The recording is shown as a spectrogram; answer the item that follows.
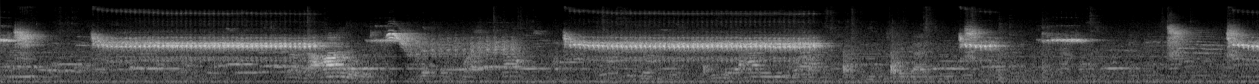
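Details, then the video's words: Common iora singing furiously at a rival, used as a lure: two long, level, piercing whistles of nearly three seconds each, separated by short chattering notes, then scattered sharp chirps. "Cipoh Tarung Ngamuk"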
